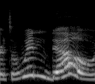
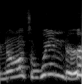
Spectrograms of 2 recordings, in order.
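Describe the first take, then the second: First: "window" with a clear -ow ending; loud, raised correction on "window"; corrective pronunciation. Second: "winder" ending in -er; loud, raised retort on "winder"; insistent country pronunciation. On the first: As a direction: spell out "window" by ear, ending in oh. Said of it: "I tried to explain it's window". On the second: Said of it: "he actually got mad at me". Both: Retold or imitated.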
